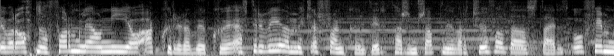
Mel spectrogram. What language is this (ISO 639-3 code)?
isl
